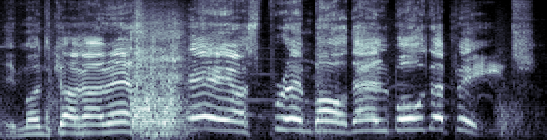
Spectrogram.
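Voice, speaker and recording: A man with a Quebec French accent calls wrestling live as an excited, exclamatory commentator who often raises his voice. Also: very high voice, slow. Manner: exclamatory, often raising voice to a shout. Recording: noisy live event commentary.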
